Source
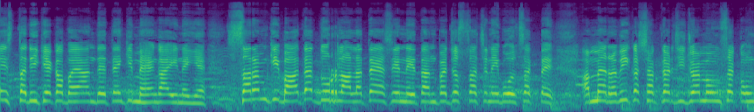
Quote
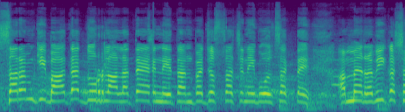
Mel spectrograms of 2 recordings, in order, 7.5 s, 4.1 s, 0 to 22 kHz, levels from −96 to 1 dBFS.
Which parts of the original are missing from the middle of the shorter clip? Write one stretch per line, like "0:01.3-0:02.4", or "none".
0:03.9-0:04.0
